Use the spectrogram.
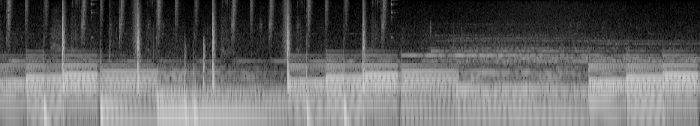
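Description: A mellow lo-fi hip-hop instrumental track by a Danish instrumental producer: warm sustained chords shift every couple of seconds over soft, steady drum hits, with a constant rain-like crackle and hiss running underneath. No voices.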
